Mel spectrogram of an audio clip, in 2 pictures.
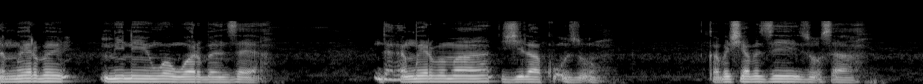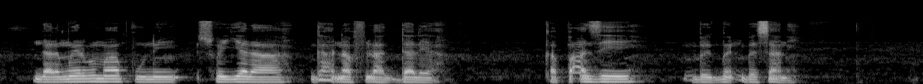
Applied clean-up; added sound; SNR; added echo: none; none; none; none.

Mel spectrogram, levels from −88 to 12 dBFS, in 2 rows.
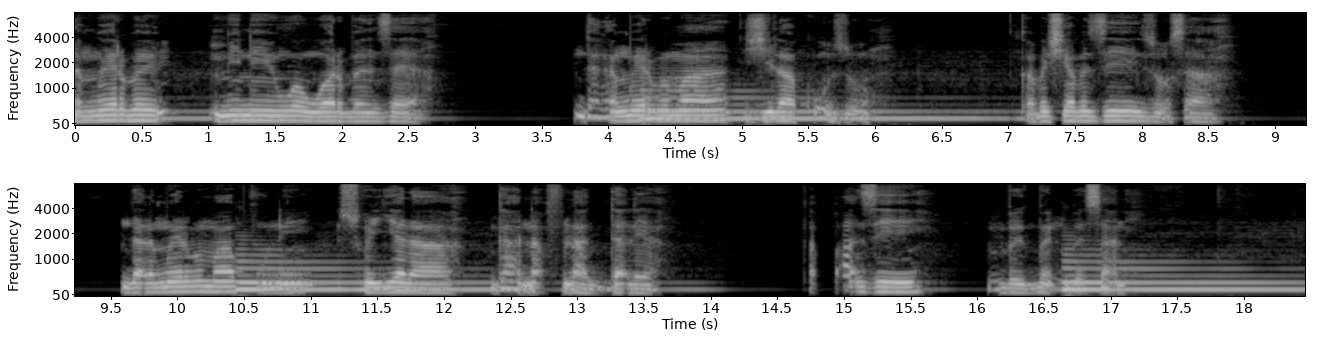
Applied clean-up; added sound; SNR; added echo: neural mask model RNNoise.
